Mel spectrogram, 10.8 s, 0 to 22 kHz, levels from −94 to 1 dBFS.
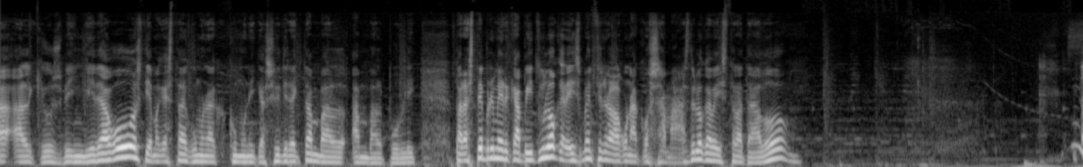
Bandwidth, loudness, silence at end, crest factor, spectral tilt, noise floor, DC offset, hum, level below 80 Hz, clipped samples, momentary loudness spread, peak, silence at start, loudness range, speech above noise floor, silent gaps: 15 kHz; -22 LUFS; 0 s; 18 dB; -8 dB/octave; -56 dBFS; under 0.1%; none; -50 dBFS; under 0.1%; 10 LU; -4 dBFS; 0 s; 8 LU; 34 dB; none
